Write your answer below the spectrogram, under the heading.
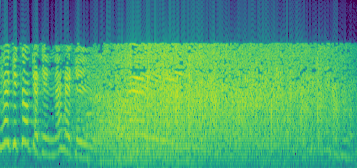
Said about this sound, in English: Pauses for audience applause. Continue that. I should have said that before when you clapped earlier.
